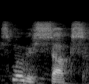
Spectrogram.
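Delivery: plain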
